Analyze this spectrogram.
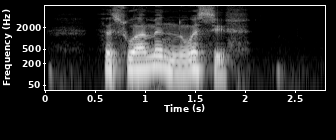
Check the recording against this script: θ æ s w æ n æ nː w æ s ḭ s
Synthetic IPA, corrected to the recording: θ æ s w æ m æ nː w æ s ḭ f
